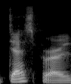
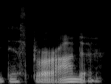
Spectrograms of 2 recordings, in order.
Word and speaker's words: Despero: Or actually, it's Despero. That's how you say it. I keep on saying Desperado. Yeah, literally, Flash first just said that. Despero. There you go. Why did I say Desperado?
